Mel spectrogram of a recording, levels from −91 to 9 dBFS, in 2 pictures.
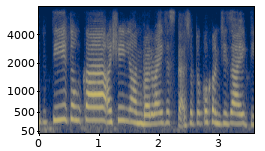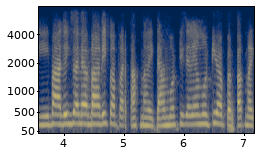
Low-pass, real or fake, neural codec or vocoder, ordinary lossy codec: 7.2 kHz; fake; codec, 16 kHz, 0.5 kbps, X-Codec, HuBERT features, trained on general audio; Opus, 16 kbps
